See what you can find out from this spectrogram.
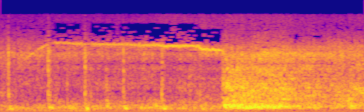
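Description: A thin, high whistle hangs in the air for about two seconds, then a loud, broad blast erupts and rumbles on to the end: a shell fired across a ship's bow, landing in the water.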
